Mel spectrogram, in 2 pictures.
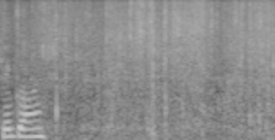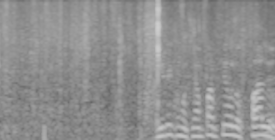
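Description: Footsteps crunch through leaves and brush outdoors.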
